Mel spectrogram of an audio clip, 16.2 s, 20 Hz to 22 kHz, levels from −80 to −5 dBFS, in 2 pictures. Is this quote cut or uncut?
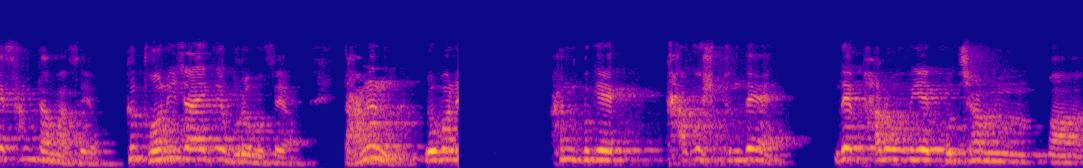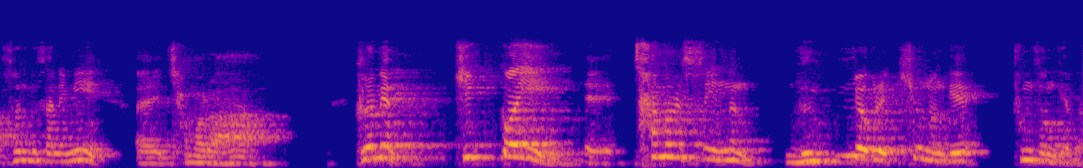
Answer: cut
